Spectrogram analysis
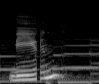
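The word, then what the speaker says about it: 니은: a strong k sound mean is similar to the English n Sound and the good has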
